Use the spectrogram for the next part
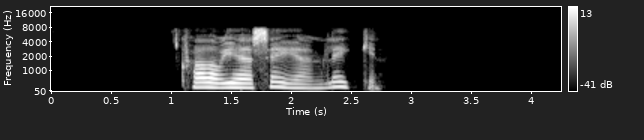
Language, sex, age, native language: Icelandic, female, 50-59, Icelandic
